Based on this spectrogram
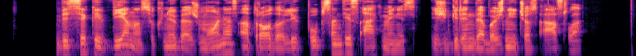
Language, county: Lithuanian, Kaunas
